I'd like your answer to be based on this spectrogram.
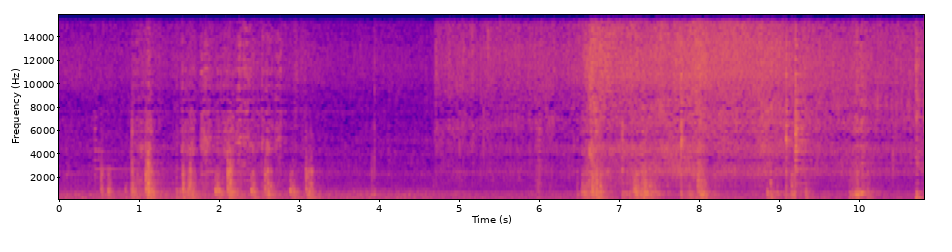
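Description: Boiled hot water poured into a hot cooking pan of vegetarian rice and pointed gourd curry, with scraping stirs and crackling sizzle, then a louder steady hiss and bubbling as the water hits the pan.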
